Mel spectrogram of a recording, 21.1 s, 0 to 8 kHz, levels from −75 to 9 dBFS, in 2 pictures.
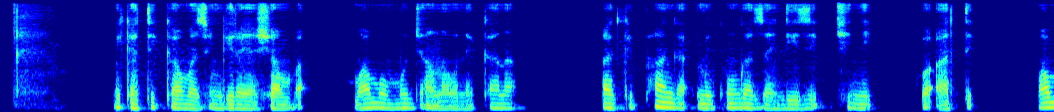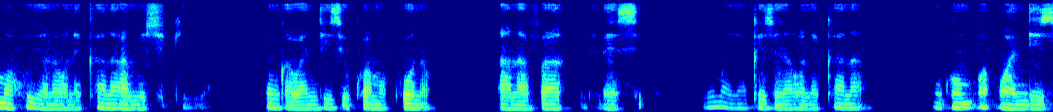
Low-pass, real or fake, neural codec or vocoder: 7.2 kHz; fake; codec, 16 kHz in and 24 kHz out, 1 kbps, XY-Tokenizer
